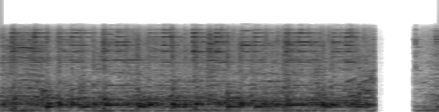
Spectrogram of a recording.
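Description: A drum circle: several hand drums played together in a steady rhythm, with a pitched instrument sounding over them. The music cuts off suddenly near the end.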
